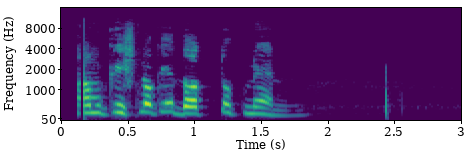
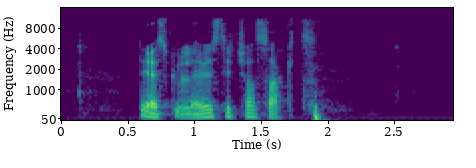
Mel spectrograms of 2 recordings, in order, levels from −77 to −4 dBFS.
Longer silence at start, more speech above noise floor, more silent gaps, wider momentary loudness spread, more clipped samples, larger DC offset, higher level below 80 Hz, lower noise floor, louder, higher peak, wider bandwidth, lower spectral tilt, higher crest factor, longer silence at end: second, 0.1 s vs 0.6 s; first, 49 dB vs 43 dB; neither; about the same, 11 LU vs 11 LU; neither; neither; second, -74 dBFS vs -44 dBFS; about the same, -70 dBFS vs -67 dBFS; first, -22 LUFS vs -26 LUFS; about the same, -4 dBFS vs -4 dBFS; about the same, 11 kHz vs 11.5 kHz; about the same, -4 dB/octave vs -5 dB/octave; about the same, 20 dB vs 24 dB; first, 1.4 s vs 0.95 s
